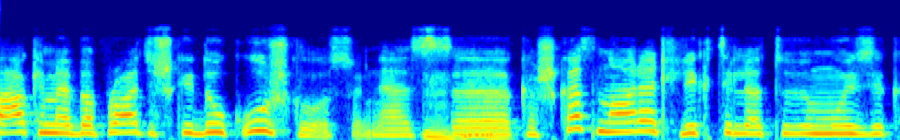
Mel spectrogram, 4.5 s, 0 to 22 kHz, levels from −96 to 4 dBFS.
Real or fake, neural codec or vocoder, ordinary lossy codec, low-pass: real; none; Opus, 16 kbps; 7.2 kHz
